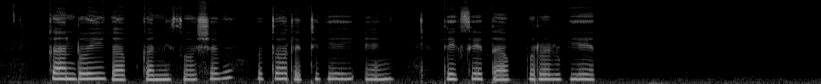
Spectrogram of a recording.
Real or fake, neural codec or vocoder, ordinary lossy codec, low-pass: fake; vocoder, 44.1 kHz, 128 mel bands every 256 samples, BigVGAN v2; none; none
